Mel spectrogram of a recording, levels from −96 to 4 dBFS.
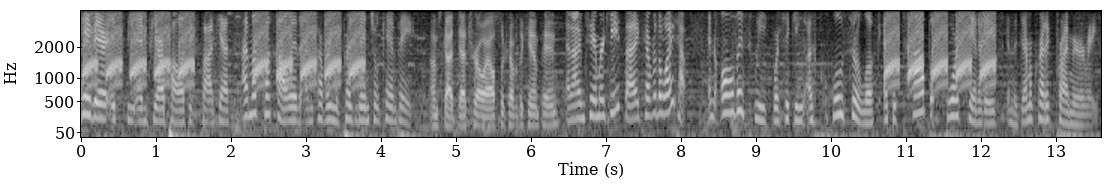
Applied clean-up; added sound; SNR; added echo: none; Alarm; -2 dB; none.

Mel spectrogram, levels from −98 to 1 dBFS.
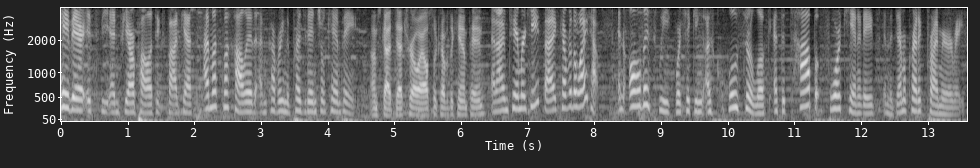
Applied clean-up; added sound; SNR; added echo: none; none; none; none.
